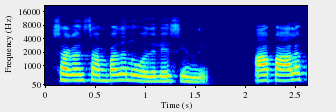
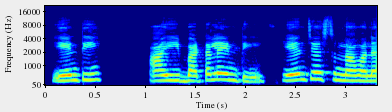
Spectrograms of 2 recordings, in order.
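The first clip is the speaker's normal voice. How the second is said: plain reading voice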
